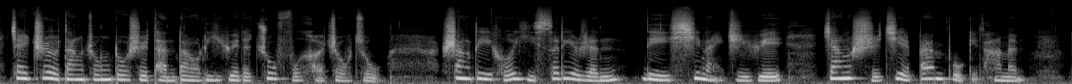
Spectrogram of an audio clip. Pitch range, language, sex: 180-235 Hz, Chinese, female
